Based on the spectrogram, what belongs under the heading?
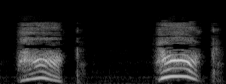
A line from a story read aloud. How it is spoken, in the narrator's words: cried he to his comrades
